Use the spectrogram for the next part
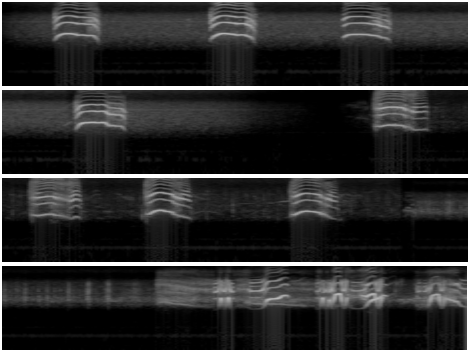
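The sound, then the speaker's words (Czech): Lapwings call during their acrobatic display flight: two sets of four shrill, slurred wheezy cries with a short pause between, then a buzzy rattling trill and a burst of overlapping squealing calls. “Čejky náhle mění směr, rychle stoupají a pak zase klesají, obracejí se na záda a přitom jim křídla doslova sviští a oni sami volají to čísi nebo kníha.”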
